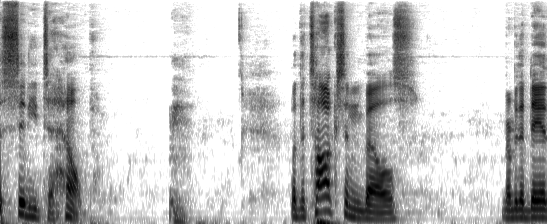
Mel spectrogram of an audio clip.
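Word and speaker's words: tocsin: bells started sounding and that word toxin bells gets said a lot in history podcasts and history documentation but it's not spelled how you think it's spelled it's not t-o-x-i-n it's t-o-c-s-i-n and it doesn't mean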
